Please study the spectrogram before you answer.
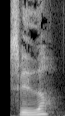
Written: sveder

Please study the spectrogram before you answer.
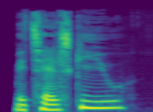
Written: metalskive

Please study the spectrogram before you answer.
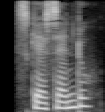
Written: scherzando

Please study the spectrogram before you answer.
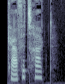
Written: kaffetragt

